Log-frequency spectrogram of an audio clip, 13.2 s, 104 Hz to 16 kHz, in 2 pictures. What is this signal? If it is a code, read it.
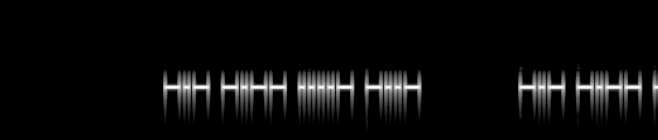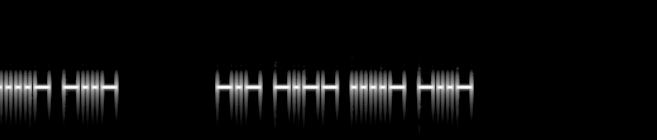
Morse code, heard as a keyed tone, about 25 wpm, 700 Hz. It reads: KY4X KY4X KY4X
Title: USA Call Signs - 4 Characters - Repeated 3x - 25wpm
